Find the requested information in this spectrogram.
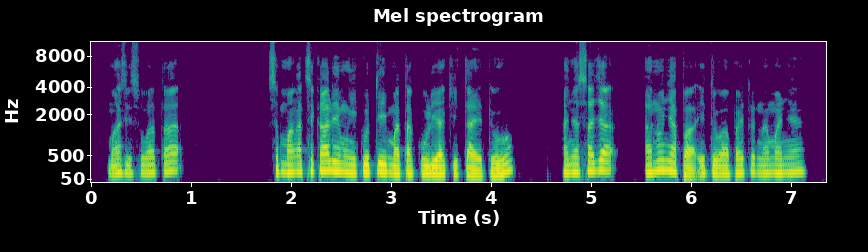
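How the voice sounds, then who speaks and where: Speaking at a moderate pace with a Makassar accent, a man has a fairly high pitch, a dark, mellow tone, ordinary pitch variation, and a dry, close sound with no echo. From Makassar, South Sulawesi. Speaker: university lecturer. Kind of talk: online meeting discussion. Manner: halting, many fillers.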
